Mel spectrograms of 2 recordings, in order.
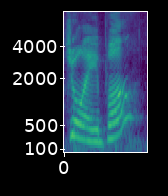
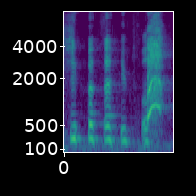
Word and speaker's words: Joybull: My name is Joyble, and I got my name because people said I was cute like a Joyble, so that's my name. It's spelled J-O-Y-B-U-L-L. It's Joyble.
